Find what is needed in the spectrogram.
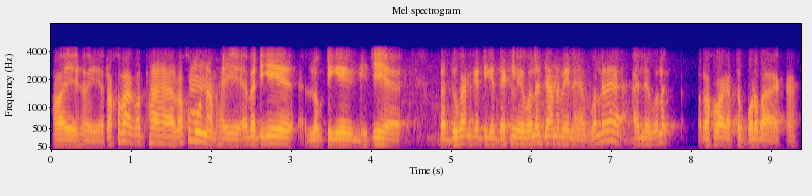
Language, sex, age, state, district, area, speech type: Odia, male, 30-45, Odisha, Kalahandi, rural, conversation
